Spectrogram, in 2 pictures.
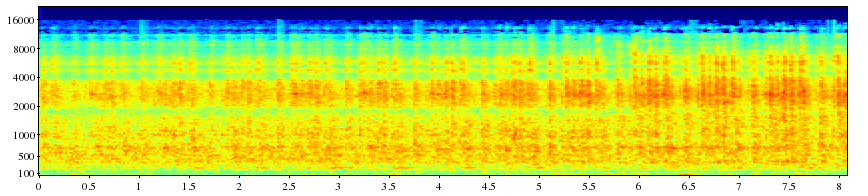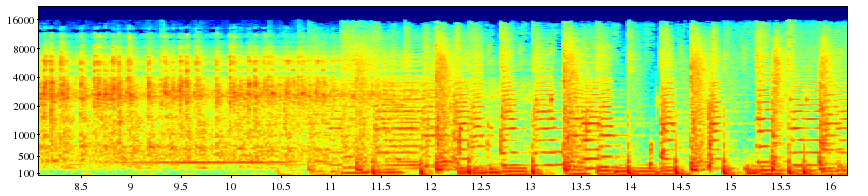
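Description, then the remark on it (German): Machinery noise from the engine room of the steam icebreaker Stettin: a dense mechanical clatter and hiss, with rapid rhythmic clanking and ticking growing louder and more pronounced after the first ten seconds. No one speaks. “Und weil er so viel über den Maschinenraum gesprochen hat, habe ich hier auch ein bisschen Maschinenraum-Sound der Stettin für dich.”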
